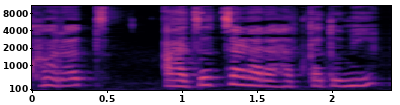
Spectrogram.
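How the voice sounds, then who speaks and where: A woman reading the lines of an emotional, shy young heroine in a love story, in a gentle, pleading way. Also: fairly high pitch, steady tone, normal speed, husky.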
